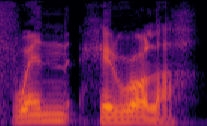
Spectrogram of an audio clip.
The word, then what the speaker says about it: Fuengirola: who apparently lived and died in Fingerola. Have I said that correctly? – No, I don't think so, but... – How'd you say it? – Fuengirola.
